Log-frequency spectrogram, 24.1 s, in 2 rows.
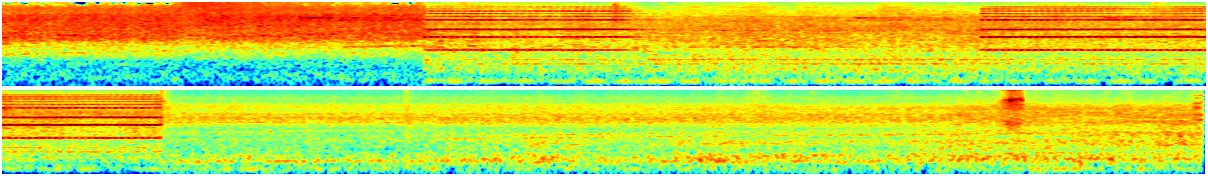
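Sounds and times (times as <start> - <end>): train rumbling inside car: 0.0 - 24.0
electronic tone: 4.3 - 6.4, 9.8 - 13.7.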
